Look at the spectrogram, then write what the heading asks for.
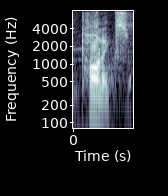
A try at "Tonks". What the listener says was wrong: There's no I or E in Tonks.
